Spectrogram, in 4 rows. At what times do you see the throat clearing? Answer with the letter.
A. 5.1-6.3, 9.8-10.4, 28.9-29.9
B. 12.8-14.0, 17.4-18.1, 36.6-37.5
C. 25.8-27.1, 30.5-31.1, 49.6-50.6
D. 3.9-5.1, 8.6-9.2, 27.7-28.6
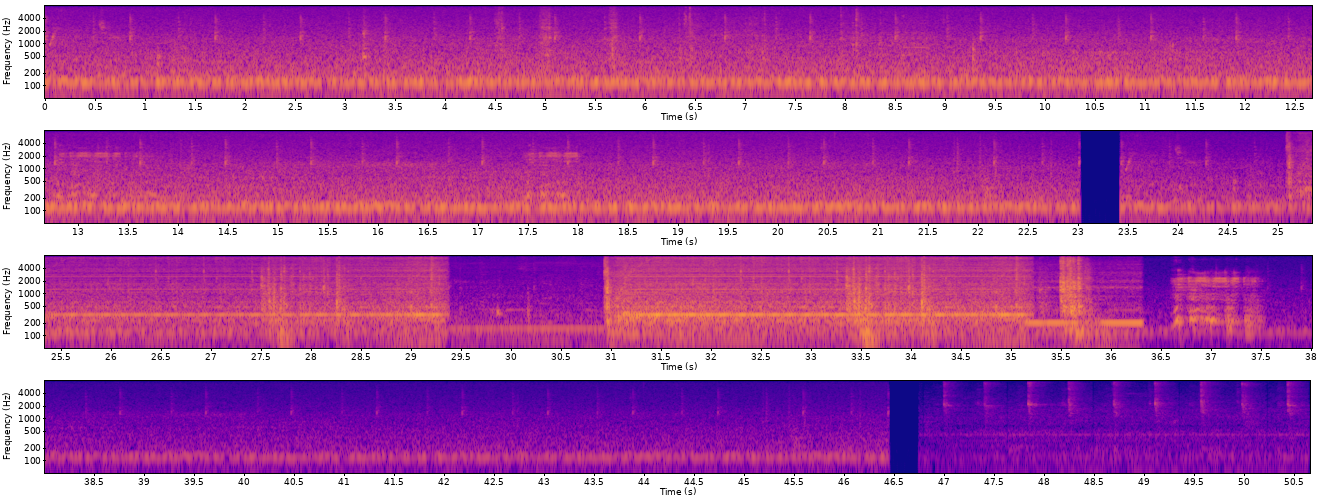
B.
